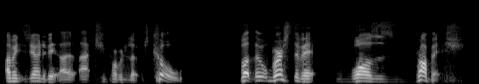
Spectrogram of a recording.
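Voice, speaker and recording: A man's voice: on the high side, animated, fast, dry recording. Man, casual podcast chat, rambling with fillers, dry close sound, slightly dull. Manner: rambling, many fillers and restarts. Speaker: podcast co-host.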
